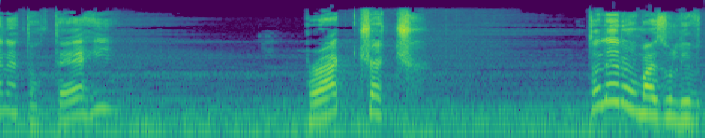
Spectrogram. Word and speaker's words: Pratchett: Bom, essa semana eu tô lendo como pronuncia, Netão? Pratchett. Tô lendo mais um livro do Discworld, o Terry Pirâmides. Pratchett.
